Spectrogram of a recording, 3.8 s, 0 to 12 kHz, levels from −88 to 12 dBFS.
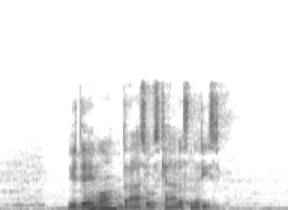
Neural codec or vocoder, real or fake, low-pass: codec, 16 kHz, 8 kbps, FreqCodec, smaller model; fake; 7.2 kHz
